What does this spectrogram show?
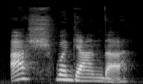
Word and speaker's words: ashwagandha: So I'm going to try to not butcher this one, but number 5 is ashwagandha. Ashwagandha. If you need to know how to spell it, here we go.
